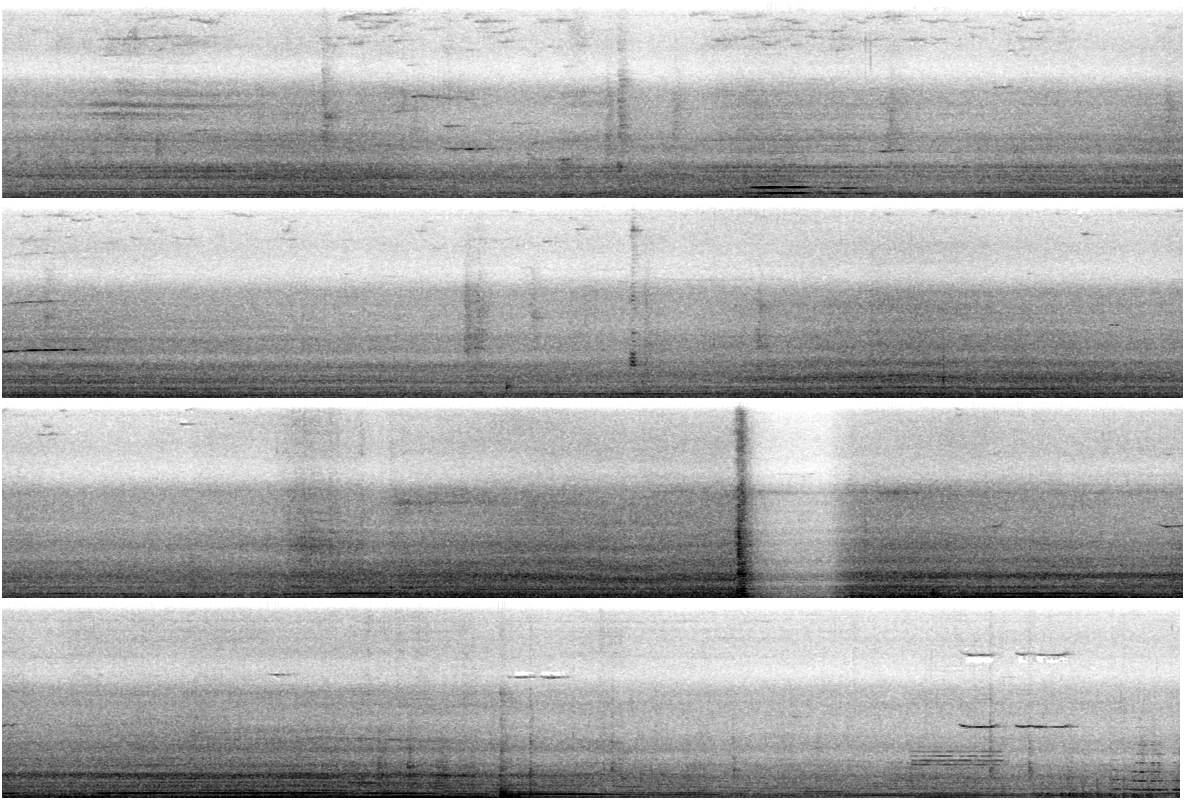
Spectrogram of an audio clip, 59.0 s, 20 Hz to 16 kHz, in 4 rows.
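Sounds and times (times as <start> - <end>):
truck diesel engine under load: 0.0 - 59.0.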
